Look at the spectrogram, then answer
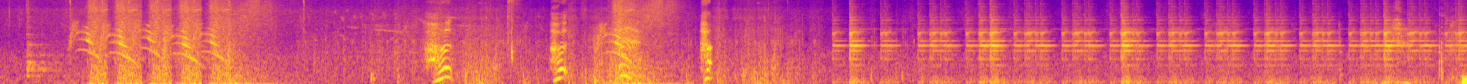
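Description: Helper cats in Palworld meow repeatedly, a string of clear game cat calls over busy game sounds and footsteps, with rhythmic clatter later on.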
